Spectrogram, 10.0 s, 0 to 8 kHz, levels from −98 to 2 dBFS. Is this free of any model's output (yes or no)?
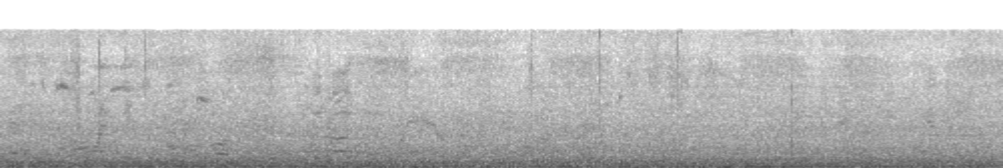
no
